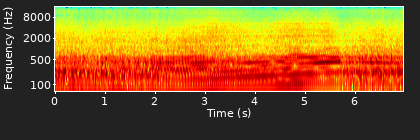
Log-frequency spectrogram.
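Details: 2008 Suzuki GSX-R1000 on dyno, fuel pressure under 40 PSI at idle: climbs cleanly through the revs, then suddenly goes flat and stops pulling as pressure drops and it runs lean. Fuel starvation lean bog under load, failing pump.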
